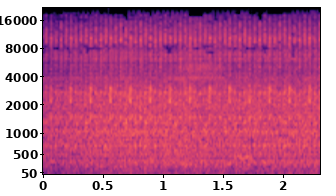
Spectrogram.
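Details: 2007 Mini One 1.4 N12 Valvetronic petrol, which hunted at idle on cold start, after replacing the Valvetronic solenoids; even, steady idle just above 1,000 rpm with smooth hiss, no stumble or hunting; normal idle.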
